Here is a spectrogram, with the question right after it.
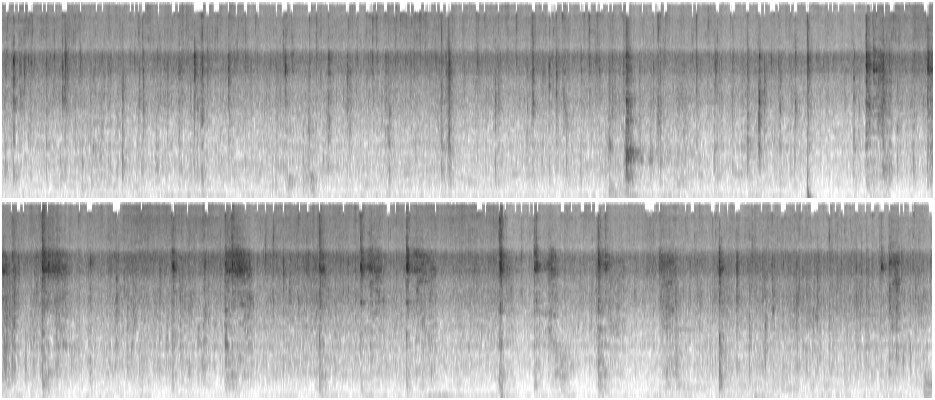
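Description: A spatula stirs chicken fried rice with pre-boiled chicken in a frying pan over steady loud sizzling, scraping and clinking at close range in irregular strokes, with no talking.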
